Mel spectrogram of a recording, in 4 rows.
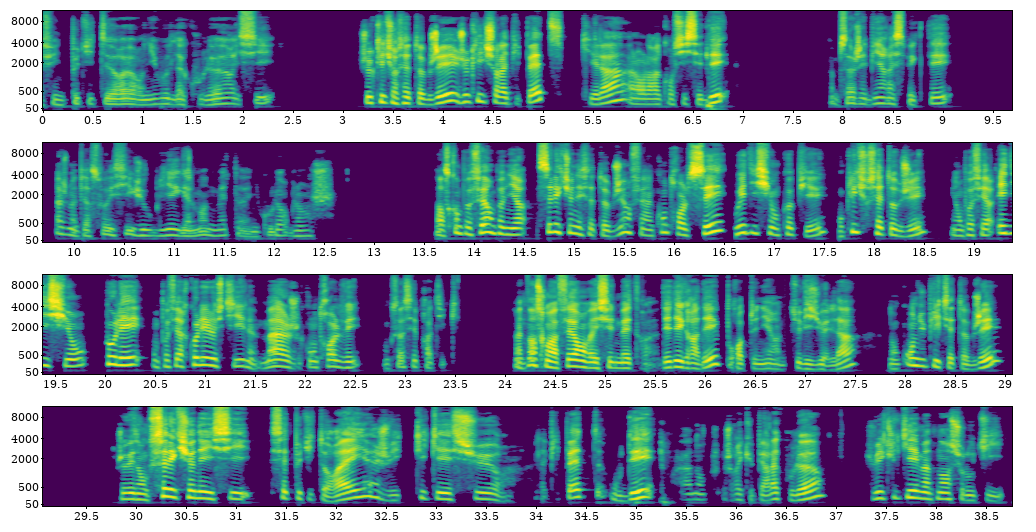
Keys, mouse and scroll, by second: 0.0 ctrl+click, 1.2 middle click, 1.8 click, 2.3 click, 6.9 click, 7.6 click, 7.8 click, 8.7 click, 9.6 middle click, 10.2 click, 11.4 click, 12.2 click, 12.9 shift+click, 13.5 click, 14.3 click, 16.5 click, 17.3 click, 18.2 click, 19.2 click, 22.2 click, 23.6 click, 23.9 middle click, 29.3 click, 29.5 click, 30.2 click, 35.2 d, 36.2 click.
